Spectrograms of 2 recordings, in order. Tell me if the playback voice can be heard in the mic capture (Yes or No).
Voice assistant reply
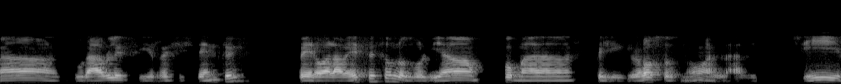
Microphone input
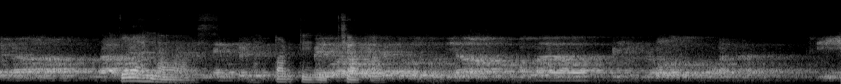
Yes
